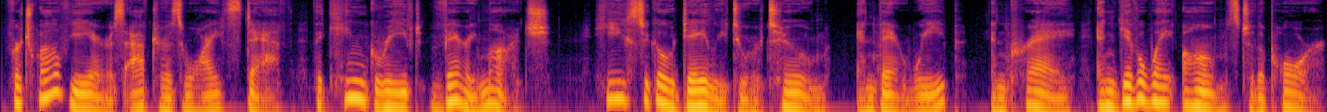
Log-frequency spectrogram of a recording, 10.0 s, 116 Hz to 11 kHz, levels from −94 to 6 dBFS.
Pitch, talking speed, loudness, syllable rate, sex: 130 Hz, 195 wpm, -18 LUFS, 4.4 syllables/s, female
